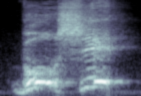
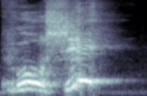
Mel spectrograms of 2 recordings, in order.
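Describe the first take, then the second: First: Much higher, rising shriek of "Bullshit"; shrieking, incredulous "Bullshit"; squealed disbelief. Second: A sharp rising scoff; incredulous, rising "bullshit"; scoffing exclamation. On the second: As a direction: call it out in disbelief. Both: Real, not acted. Rejecting the money excuse.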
